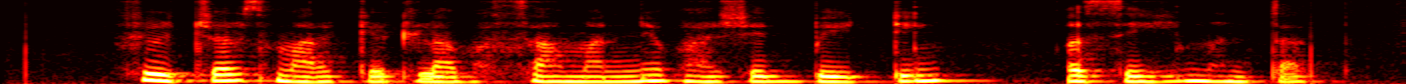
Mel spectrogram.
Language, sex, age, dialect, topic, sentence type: Marathi, female, 25-30, Northern Konkan, banking, statement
